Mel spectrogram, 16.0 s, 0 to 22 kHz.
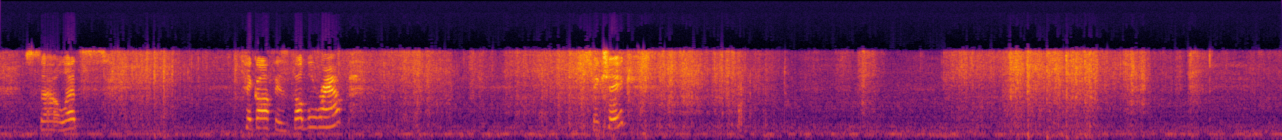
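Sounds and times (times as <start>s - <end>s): bubble wrap crinkling: 1.0s - 11.2s, 11.8s - 16.0s.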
